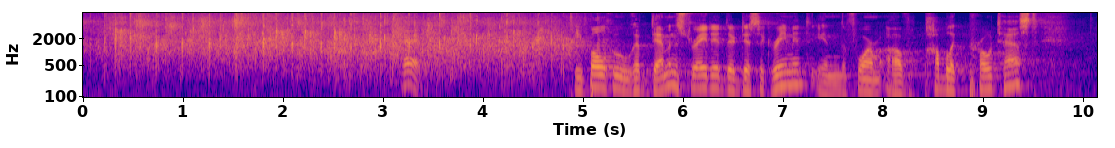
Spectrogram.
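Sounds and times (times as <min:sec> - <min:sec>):
crowd applause: 0:00.0 - 0:05.4
speech: 0:03.2 - 0:03.6, 0:04.9 - 0:10.1.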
